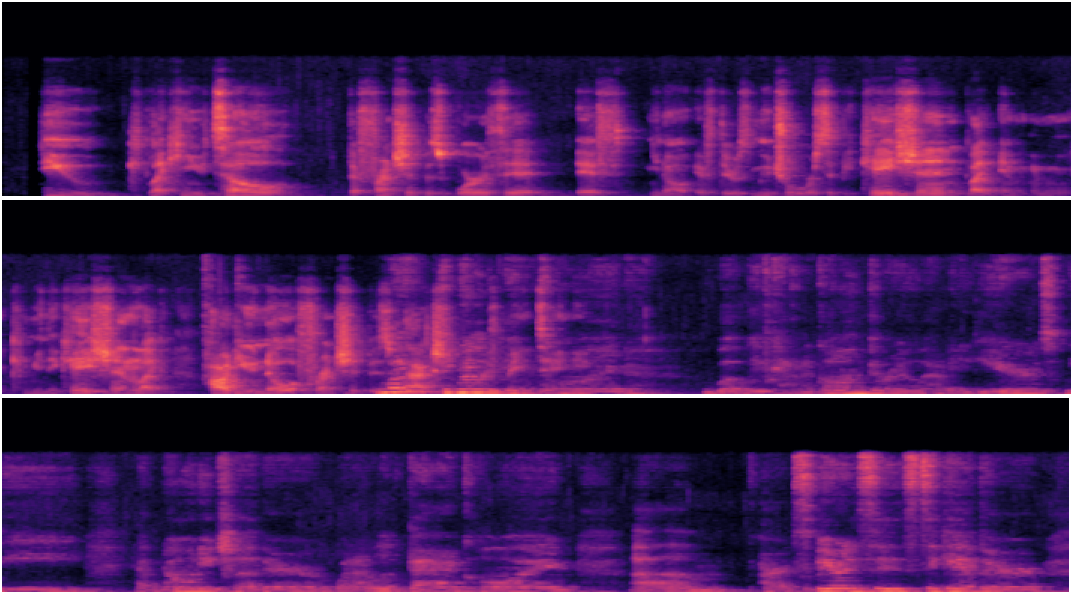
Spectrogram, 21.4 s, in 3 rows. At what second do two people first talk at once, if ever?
9.6 s

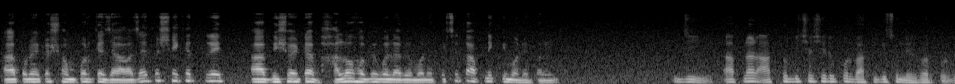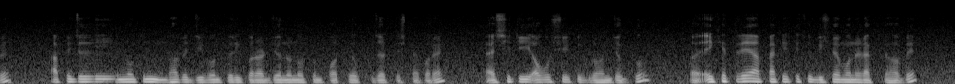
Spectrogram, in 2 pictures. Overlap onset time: none

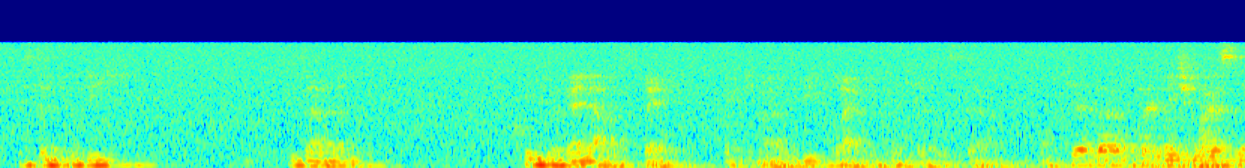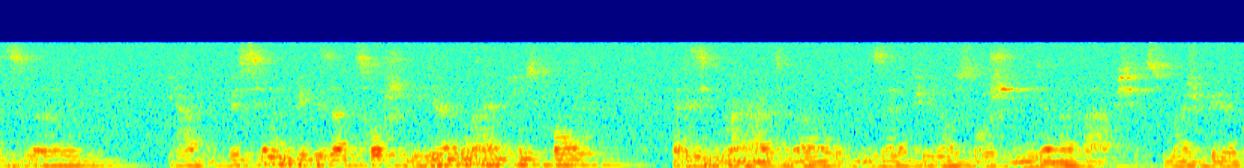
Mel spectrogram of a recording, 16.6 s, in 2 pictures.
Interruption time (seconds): 7.1 s

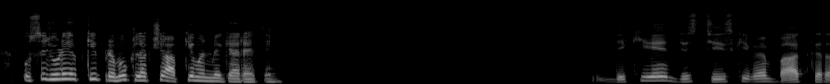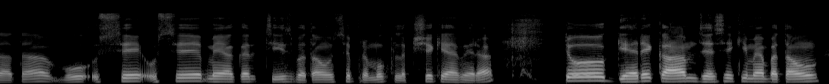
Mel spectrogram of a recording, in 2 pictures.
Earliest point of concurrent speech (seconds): none

